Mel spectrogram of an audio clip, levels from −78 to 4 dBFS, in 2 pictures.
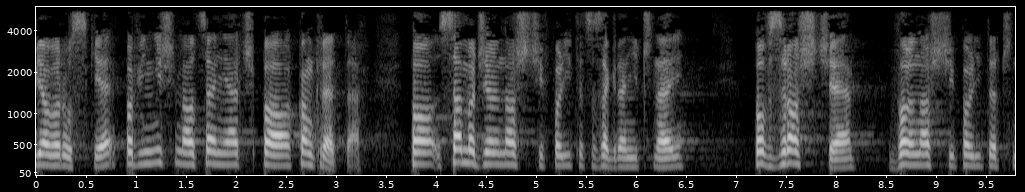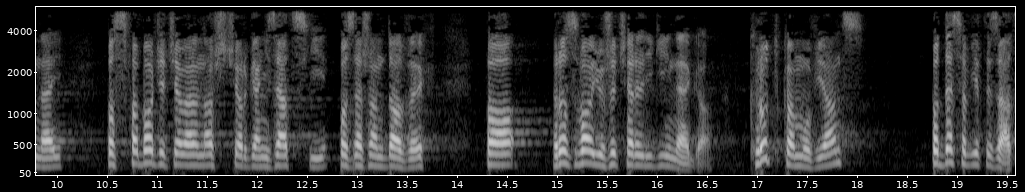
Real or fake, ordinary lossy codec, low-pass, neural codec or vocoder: real; none; 5.4 kHz; none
